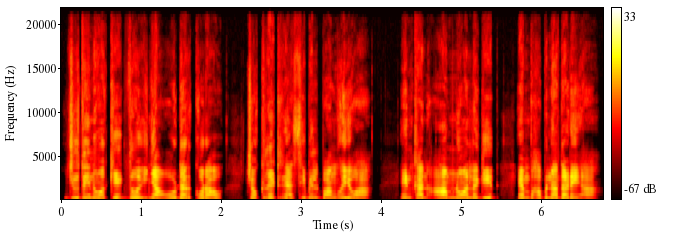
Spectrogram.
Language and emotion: Santali, angry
